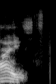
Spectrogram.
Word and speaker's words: Ize: He said, if I pronounce them eyes again, he's leaving the team. It's pronounced I-Z-E. I got to say the letters separately. Yeah, my bad. – I-Z-E. All right. Just call them ice.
